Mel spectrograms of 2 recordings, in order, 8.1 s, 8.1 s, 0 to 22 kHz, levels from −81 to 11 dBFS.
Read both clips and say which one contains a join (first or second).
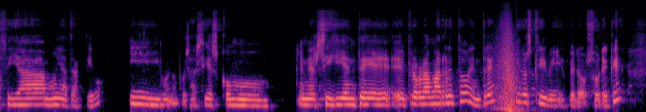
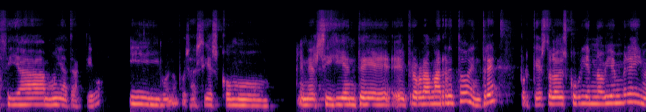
first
